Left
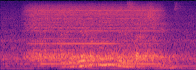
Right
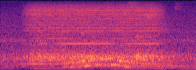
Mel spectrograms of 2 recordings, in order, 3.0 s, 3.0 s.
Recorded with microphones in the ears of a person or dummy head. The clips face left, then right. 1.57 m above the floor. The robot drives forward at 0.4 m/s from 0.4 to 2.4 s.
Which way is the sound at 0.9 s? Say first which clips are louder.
Even; 75° left (ahead or behind).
